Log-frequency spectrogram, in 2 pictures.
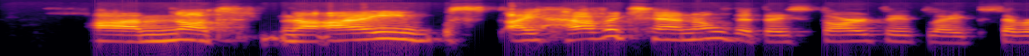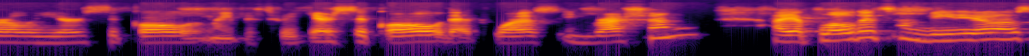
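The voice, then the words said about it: English with Hispanic-sounding accent. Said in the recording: “Your accent sounds Hispanic. ... Her English accent sounds she's Latina. ... It's not anymore Ukrainian accent. ... not so much. ... I work with my Spanish accent”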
